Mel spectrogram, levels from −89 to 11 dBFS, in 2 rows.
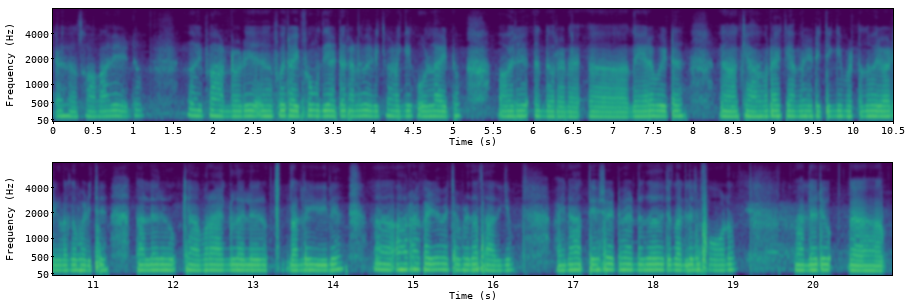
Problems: none marked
